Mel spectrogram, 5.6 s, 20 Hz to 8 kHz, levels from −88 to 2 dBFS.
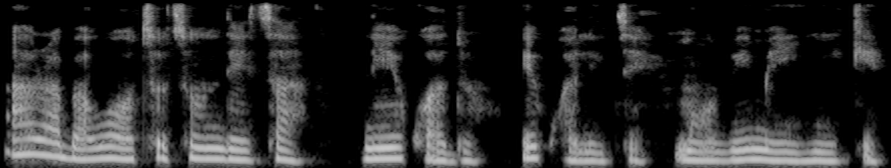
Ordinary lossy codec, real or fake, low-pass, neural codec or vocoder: none; real; 7.2 kHz; none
